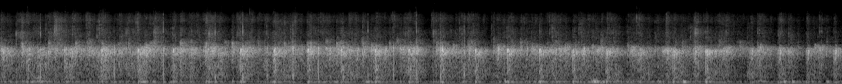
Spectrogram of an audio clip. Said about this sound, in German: Vielen herzlichen Dank. Dann bedanke ich mich mit einem großen Applaus bei den drei Herren am Podium.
